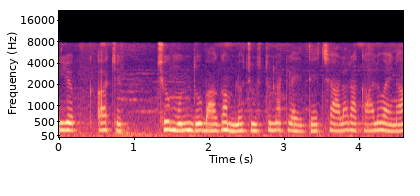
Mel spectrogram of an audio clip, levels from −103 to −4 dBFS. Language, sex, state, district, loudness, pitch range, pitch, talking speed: Telugu, female, Andhra Pradesh, Krishna, -16 LUFS, 205-225 Hz, 215 Hz, 130 wpm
